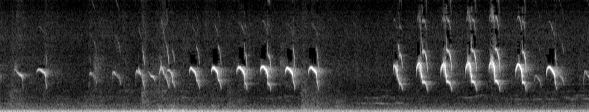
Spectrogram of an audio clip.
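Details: Chicks peeping: a steady run of high, sharp, down-slurred peeps, roughly three per second, with a short pause near the middle and a low background hum throughout.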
